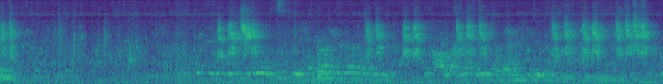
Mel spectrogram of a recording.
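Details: Sparrow chirping in a dense run of short, bright, scratchy chirps that build in the second half. A lower, wavering tonal sound runs beneath them in the middle section.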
